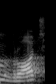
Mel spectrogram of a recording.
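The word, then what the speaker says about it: brooch: बी आरओ ए सीच अब दोनों को प्रोनाउंस तो ब्रॉच ही करते हैं ठीक है बट दोनों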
